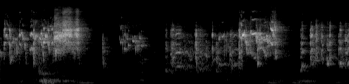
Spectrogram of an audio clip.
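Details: Budgies kept as pets give a loud scratchy squawk burst followed by short gaps and clusters of quick chirps and buzzy warbled notes.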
